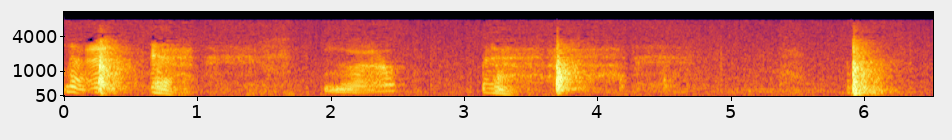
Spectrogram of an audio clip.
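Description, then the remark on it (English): A book is knocked off a bedside night table and hits the floor with several dull thuds spaced out over a few seconds, with faint voice-like murmurs between them. “I knocked a book off the night table.”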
